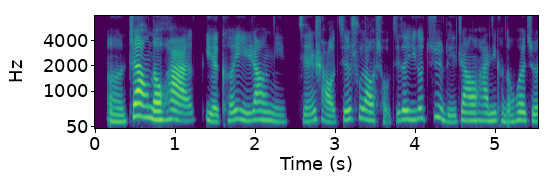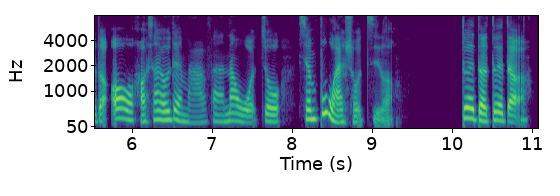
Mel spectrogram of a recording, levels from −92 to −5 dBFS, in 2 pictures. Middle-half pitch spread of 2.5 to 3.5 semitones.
No: average, 4.4 semitones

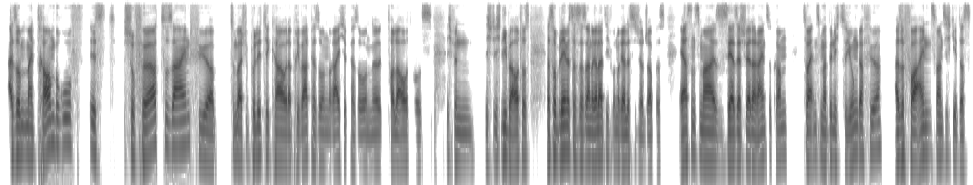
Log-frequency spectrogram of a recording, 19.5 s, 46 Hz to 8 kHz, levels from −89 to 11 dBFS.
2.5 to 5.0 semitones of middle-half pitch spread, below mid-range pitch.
Yes: average, 2.8 semitones; low, 105 Hz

